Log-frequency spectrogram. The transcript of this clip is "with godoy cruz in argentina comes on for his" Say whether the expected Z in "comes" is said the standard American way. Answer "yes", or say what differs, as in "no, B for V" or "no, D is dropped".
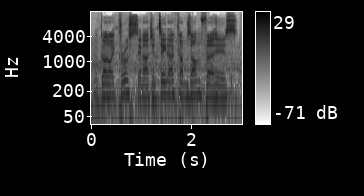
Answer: yes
